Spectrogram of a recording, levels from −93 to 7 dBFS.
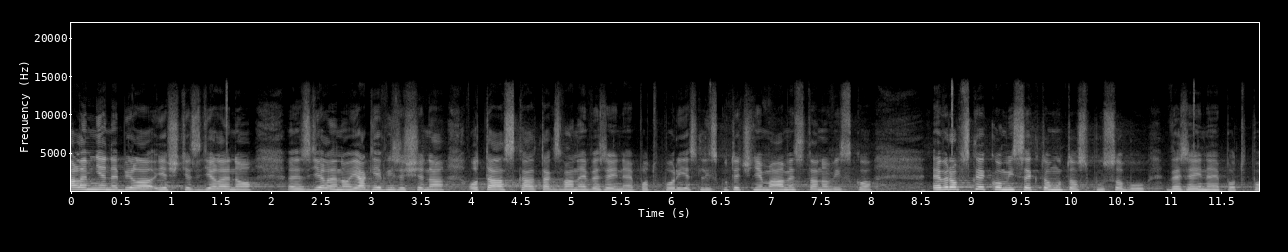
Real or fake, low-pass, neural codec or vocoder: real; 14.4 kHz; none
